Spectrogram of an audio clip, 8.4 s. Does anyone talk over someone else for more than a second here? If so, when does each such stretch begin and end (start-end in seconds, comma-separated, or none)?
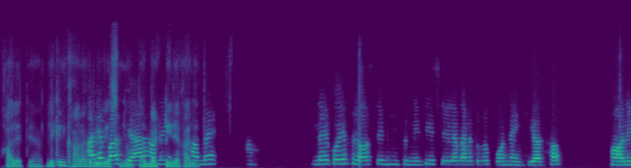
1.2-2.9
